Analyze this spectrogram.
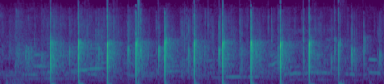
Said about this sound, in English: Hallelujah, hallelujah. Let's clap our hands to God.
